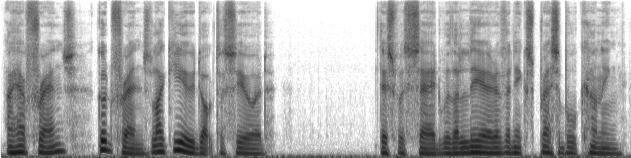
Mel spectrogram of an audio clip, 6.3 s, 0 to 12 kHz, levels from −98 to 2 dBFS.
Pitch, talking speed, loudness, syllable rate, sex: 115 Hz, 150 wpm, -17 LUFS, 4.9 syllables/s, male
